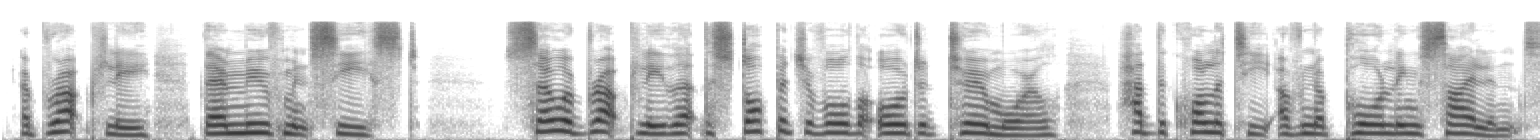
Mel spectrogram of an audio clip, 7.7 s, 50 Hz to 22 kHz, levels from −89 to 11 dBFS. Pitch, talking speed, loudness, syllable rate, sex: 240 Hz, 150 wpm, -18 LUFS, 5.9 syllables/s, female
